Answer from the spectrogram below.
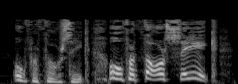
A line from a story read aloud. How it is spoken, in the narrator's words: cried Hiccup, looking desperately around him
